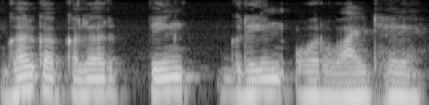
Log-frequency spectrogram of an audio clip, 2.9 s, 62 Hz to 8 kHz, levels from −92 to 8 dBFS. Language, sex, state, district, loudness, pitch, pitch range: Hindi, male, Arunachal Pradesh, Lower Dibang Valley, -16 LUFS, 105 Hz, 95-110 Hz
